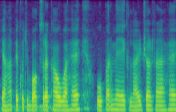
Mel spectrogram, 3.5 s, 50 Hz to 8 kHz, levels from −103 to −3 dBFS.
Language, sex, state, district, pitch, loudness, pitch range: Hindi, male, Jharkhand, Garhwa, 120 Hz, -18 LUFS, 115-125 Hz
